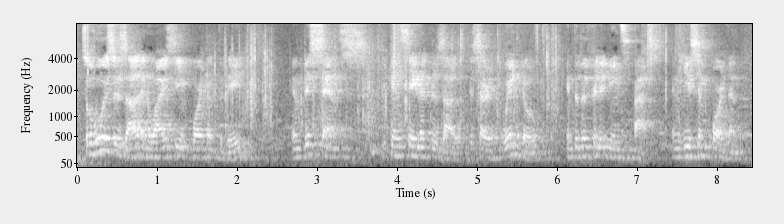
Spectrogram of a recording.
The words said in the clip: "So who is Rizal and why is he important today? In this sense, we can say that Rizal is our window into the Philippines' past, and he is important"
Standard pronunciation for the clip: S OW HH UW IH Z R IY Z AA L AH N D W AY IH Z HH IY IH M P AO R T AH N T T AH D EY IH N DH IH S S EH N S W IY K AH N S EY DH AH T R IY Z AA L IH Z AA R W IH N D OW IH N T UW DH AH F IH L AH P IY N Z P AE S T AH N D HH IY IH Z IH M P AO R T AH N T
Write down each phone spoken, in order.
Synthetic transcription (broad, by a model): S OW HH UW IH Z R IY Z AA L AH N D W AY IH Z HH IY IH M P AO R T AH N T T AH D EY IH N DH IH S S EH N S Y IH K AH N S EY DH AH T R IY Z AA L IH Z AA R W IH N D OW IH N T UW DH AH F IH L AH P IY N S P AE S T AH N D HH IY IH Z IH M P AO R T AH N T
